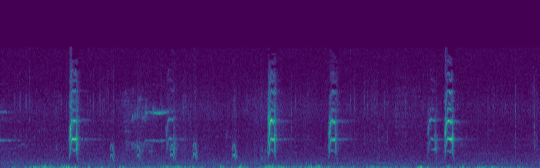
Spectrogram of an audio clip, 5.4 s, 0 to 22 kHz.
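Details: American robin nestlings in the nest near Fisher, Minnesota, 26 May 2010, give short, thin, high-pitched begging squeaks in scattered bursts, a few per second at times, over a low wind-like rumble.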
